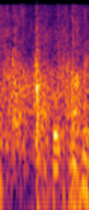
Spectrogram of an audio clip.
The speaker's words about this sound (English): Give him a round of applause because he's been phenomenal.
